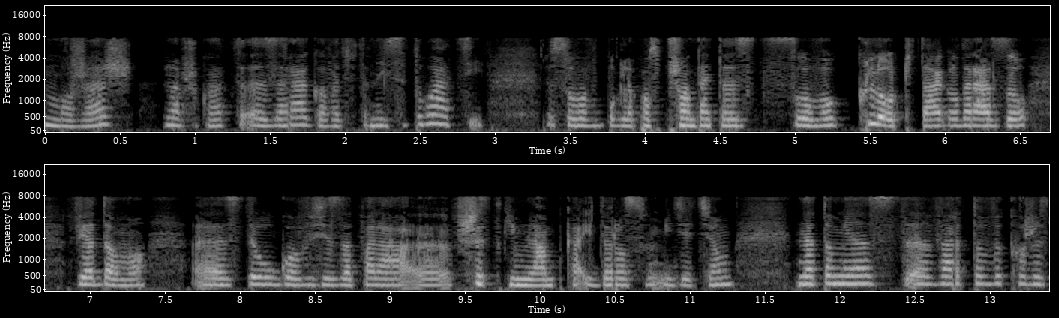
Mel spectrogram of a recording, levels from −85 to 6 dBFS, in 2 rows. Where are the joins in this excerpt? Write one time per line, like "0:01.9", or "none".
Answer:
0:03.3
